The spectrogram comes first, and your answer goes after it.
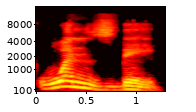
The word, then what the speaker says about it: Wednesday: day on day onday no es wednesday es wednesday dos sílabas nada más W day vean hasta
